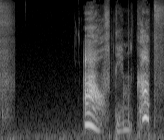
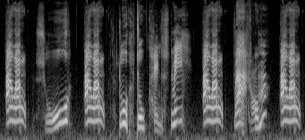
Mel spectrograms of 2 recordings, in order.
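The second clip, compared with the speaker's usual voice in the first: dog voice; 6 semitones higher, faster than usual. Acted. Dog Bello answers the ghost.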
